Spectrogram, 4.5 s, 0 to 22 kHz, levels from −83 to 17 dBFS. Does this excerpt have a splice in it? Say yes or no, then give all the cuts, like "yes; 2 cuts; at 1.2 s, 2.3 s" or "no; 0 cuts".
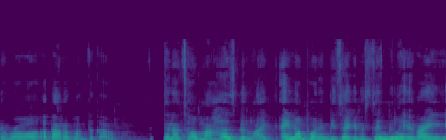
yes; 1 cut; at 1.6 s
